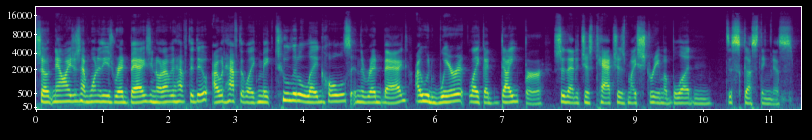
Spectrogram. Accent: New York City, New York, United States; when I was a small kid and I was growing up in Brooklyn

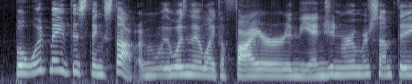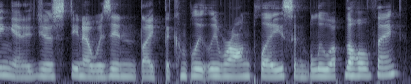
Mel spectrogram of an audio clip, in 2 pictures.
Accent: New York City, New York, United States; when I was a small kid and I was growing up in Brooklyn

